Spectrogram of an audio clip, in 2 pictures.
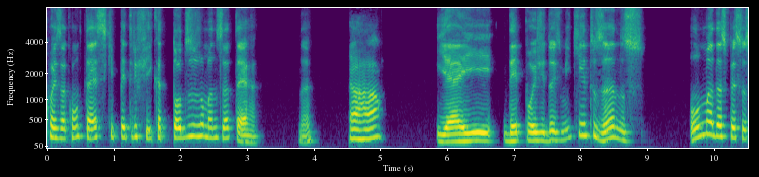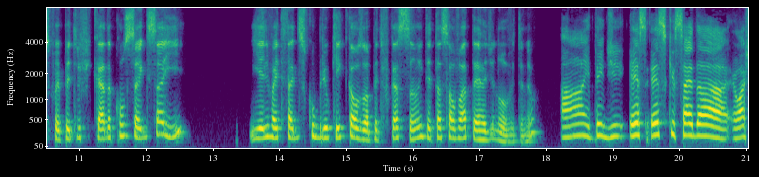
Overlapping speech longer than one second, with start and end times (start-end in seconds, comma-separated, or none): none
